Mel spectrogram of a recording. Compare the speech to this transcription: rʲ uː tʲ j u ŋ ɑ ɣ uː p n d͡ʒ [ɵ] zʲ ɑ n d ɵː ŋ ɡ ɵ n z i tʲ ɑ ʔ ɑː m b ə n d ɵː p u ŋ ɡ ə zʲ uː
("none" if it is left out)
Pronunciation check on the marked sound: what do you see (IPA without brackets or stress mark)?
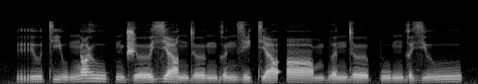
ɵː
